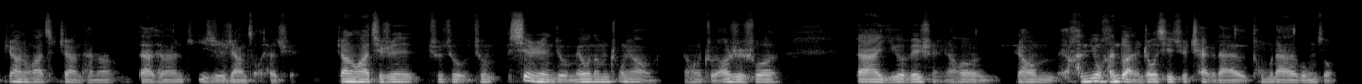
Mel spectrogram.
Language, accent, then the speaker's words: Chinese; China; moved away; 作为中国人来讲，你也很难想象这种事情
